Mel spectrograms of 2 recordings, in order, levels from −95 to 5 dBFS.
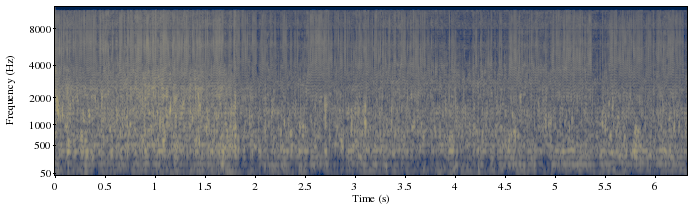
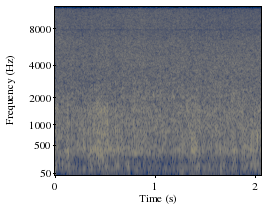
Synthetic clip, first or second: first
